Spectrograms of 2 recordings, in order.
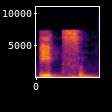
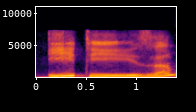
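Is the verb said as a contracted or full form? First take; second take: contracted; full. First: The verb is shortened and joined to the pronoun. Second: The verb is said as a separate full word. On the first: "Nella forma contratta, ... scompare la vocale iniziale del verbo" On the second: "La forma intera"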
